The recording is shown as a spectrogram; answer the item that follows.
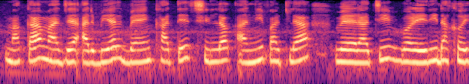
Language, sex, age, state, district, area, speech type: Goan Konkani, female, 18-30, Goa, Ponda, rural, read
